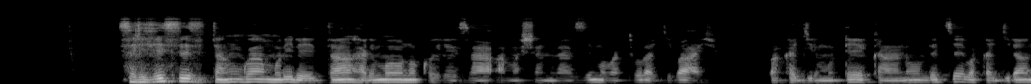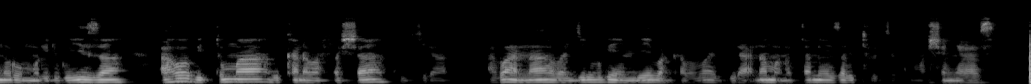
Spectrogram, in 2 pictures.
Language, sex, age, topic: Kinyarwanda, male, 18-24, government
